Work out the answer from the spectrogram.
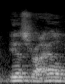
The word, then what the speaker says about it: Israel: changed his name to if you pronounce it Israel you hear the L at the end l means god Israel means wrestles with God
